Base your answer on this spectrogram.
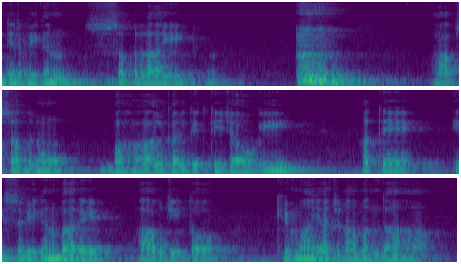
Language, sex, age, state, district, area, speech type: Punjabi, male, 30-45, Punjab, Kapurthala, urban, read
